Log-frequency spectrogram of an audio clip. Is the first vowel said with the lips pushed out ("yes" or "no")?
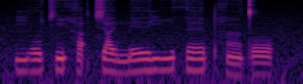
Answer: yes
